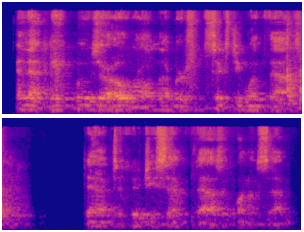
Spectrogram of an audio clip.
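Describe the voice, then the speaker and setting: A man's voice rises and falls a great deal in loudness, with audible echo from the room. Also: fairly quick pace. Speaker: election registrar. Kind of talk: presentation at a public board meeting. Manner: too quiet at times, asked to speak louder; hesitant, many fillers.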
